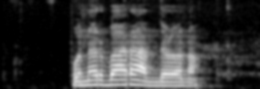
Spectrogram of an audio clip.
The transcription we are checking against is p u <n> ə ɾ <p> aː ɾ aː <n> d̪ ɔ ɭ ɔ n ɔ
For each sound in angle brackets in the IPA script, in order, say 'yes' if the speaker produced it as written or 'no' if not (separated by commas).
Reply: yes, no, yes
